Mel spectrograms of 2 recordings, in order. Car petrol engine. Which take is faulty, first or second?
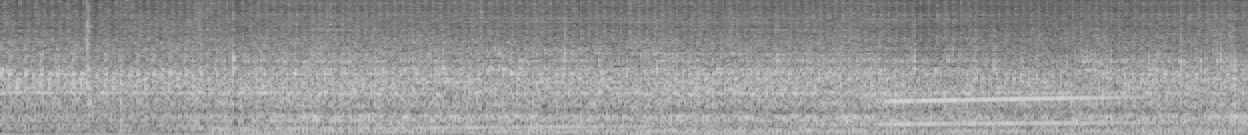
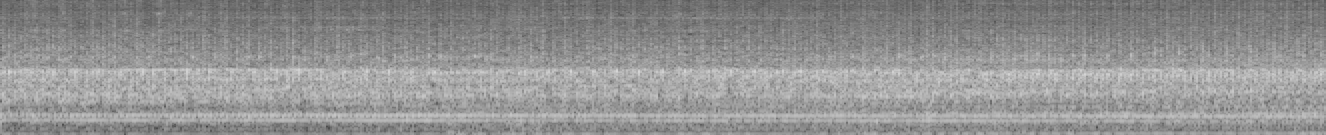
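second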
